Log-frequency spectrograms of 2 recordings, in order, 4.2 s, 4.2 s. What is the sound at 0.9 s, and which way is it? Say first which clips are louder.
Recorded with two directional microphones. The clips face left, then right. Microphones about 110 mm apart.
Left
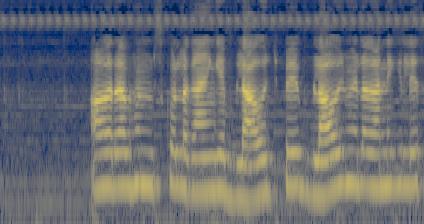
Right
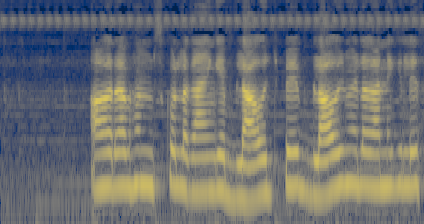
Speech: right 3 dB; 25° right (ahead or behind).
